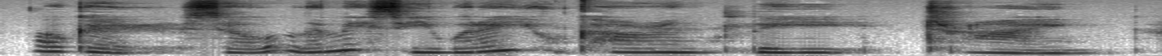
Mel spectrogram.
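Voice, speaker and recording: This soft-spoken voice has a gentle tone and moves at a very slow pace. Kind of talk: ASMR pharmacist roleplay, soft-spoken. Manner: soft-spoken, gentle, friendly.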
